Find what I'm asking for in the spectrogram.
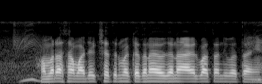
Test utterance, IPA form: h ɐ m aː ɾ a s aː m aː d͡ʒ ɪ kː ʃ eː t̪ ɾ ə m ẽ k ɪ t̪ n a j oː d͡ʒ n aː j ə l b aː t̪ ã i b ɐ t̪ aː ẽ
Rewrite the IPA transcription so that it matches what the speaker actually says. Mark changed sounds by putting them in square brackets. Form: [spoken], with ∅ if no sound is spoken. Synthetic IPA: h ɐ m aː ɾ a s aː m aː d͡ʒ ɪ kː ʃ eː t̪ ɾ ə m ẽ k ɪ t̪ n a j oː d͡ʒ n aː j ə l b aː t̪ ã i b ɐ t̪ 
